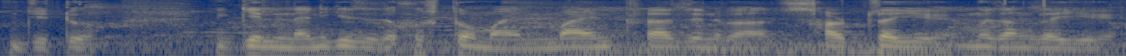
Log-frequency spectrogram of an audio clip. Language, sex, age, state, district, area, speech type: Bodo, male, 45-60, Assam, Udalguri, rural, spontaneous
